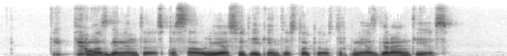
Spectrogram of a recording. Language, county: Lithuanian, Šiauliai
